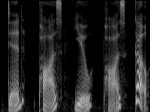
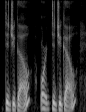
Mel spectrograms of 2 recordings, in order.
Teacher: The D at the end of did and the Y sound at the beginning of you blend. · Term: connected speech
